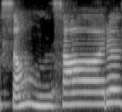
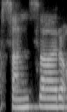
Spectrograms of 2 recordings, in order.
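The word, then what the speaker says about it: संसार: Sa has an anuswar, which is going to be pronounced like a nasal ver consonant. Samsara and not sansara or samsara.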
